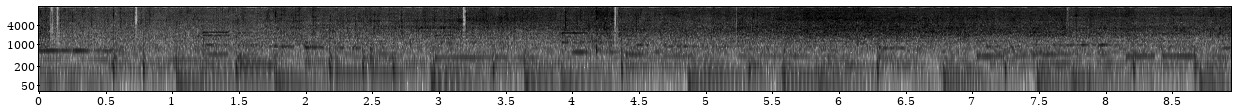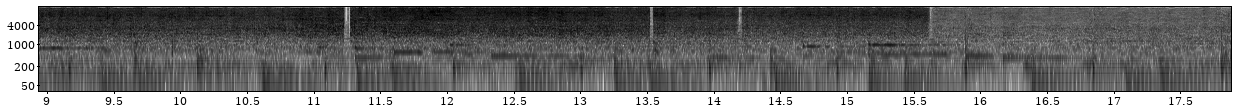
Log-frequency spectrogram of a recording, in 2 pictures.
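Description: Tofu sizzling in perilla oil in a frying pan while a wooden spatula spreads seasoning sauce over it. The high sizzle cuts off suddenly near the end. Background music plays underneath.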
